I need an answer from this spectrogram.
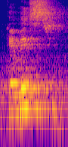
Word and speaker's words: chemistry: Here CH, it has the sound K. See here combination of the two letters C and H. But it's called, generally we say so, but in the particular word it is pronounced as chemistry.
